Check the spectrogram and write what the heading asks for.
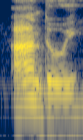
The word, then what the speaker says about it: andouille: and what are you gonna do with the andouille is the way it's pronounced and that's not what that is okay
